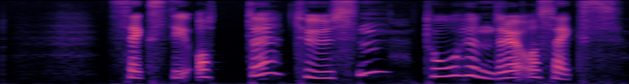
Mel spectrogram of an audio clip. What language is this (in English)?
Norwegian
